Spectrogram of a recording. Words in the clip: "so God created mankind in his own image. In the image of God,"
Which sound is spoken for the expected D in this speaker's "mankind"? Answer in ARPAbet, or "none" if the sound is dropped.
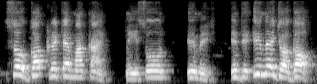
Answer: none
